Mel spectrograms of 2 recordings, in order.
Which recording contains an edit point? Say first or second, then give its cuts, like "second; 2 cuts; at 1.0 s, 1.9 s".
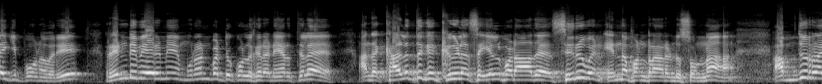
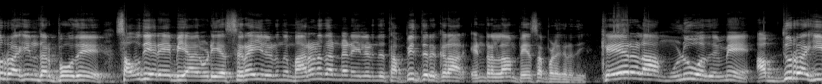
second; 1 cut; at 5.8 s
